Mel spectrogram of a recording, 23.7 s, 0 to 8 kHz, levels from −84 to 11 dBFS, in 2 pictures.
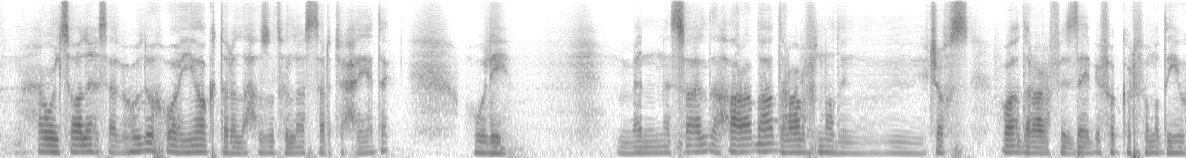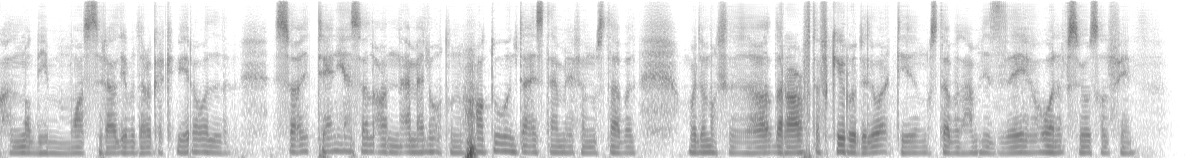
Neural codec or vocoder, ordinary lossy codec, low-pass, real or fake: codec, 16 kHz, about 1 kbps, DyCAST, with the encoder's durations; none; none; fake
